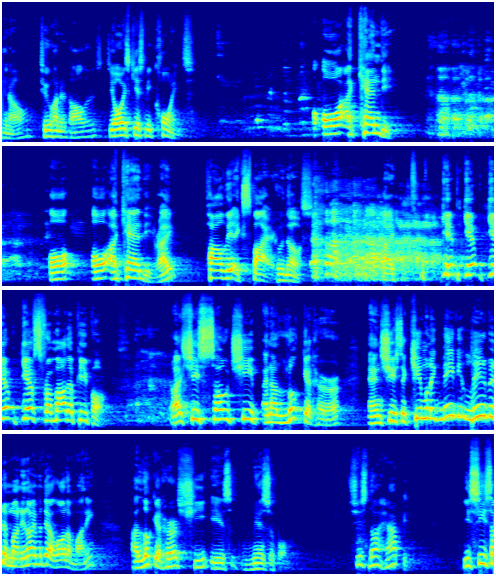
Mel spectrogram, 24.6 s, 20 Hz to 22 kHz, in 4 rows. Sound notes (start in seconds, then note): 5.3 audience laughing; 10.0 audience laughing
